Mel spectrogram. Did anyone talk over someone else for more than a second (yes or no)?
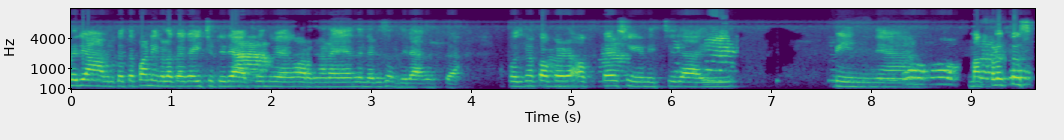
yes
